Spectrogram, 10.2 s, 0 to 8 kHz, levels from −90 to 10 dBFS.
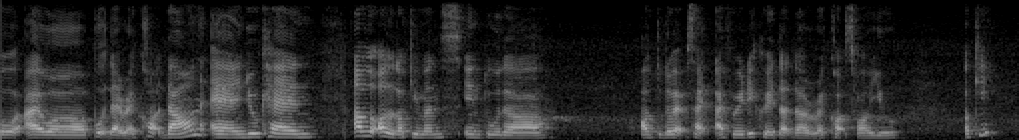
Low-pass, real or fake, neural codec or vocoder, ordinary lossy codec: none; real; none; none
